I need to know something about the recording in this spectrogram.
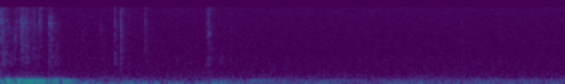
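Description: A few light key taps on a MacBook Pro laptop keyboard in the first second as the command 'ionic serve' is typed and entered, over a faint steady low hum.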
